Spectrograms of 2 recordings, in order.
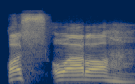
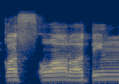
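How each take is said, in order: First: The word ends in an h sound, then stops. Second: The word ends in a t sound, linked on. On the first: The reading stops on this word. "Sama dengan di atas" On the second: The reading continues without stopping. "dia nggak wakof, wasol terus, ya tetap dibaca menjadi tak"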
